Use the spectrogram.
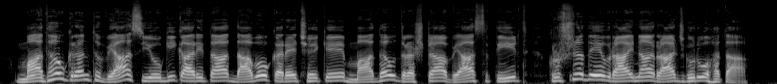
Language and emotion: Gujarati, neutral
